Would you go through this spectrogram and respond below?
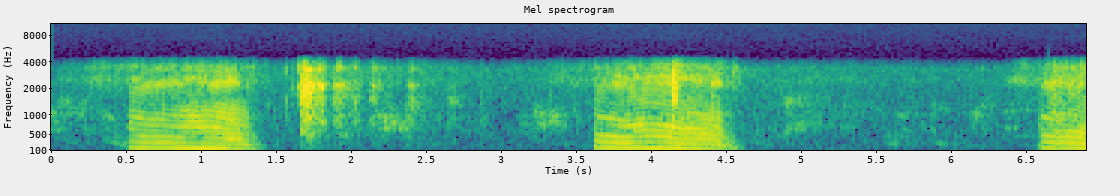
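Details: Adult woman asleep in bed, snoring louder than usual: loud, buzzing, voiced snores about every three seconds with quiet breathing between; snoring in sleep.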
